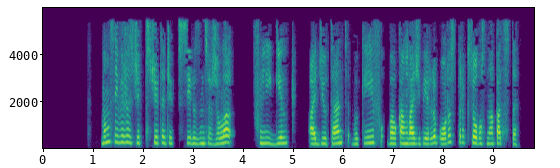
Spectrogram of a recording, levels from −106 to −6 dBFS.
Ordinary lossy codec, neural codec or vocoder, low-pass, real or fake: MP3, 32 kbps; codec, 16 kHz in and 24 kHz out, 0.9 kbps, LongCat-Audio-Codec, fine tuned four codebook decoder; 5.4 kHz; fake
